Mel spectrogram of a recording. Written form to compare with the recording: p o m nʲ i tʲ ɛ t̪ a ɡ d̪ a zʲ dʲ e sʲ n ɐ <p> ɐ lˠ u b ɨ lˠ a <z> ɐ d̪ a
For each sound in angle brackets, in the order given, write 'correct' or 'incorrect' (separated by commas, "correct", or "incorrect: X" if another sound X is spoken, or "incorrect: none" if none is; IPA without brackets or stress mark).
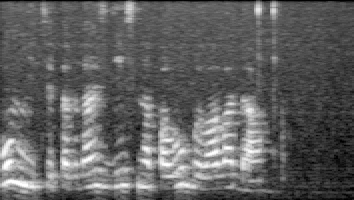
correct, incorrect: v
